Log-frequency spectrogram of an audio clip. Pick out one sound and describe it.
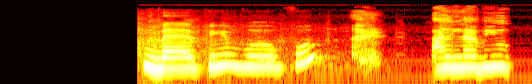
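A young woman speaks tearfully close by.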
